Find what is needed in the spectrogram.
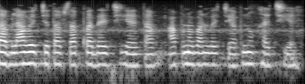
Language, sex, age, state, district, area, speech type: Maithili, female, 18-30, Bihar, Madhepura, rural, spontaneous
